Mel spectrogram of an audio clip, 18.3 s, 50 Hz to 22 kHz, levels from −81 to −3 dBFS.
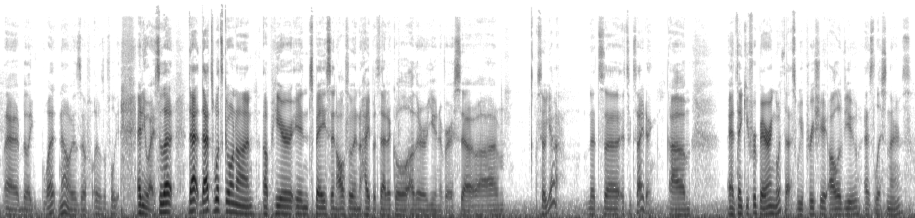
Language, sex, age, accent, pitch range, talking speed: English, male, 30-49, American, 95-120 Hz, 180 wpm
